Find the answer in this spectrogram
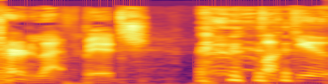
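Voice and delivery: acted demonic voice. Imagining a demon voice giving map directions, in a demon voice. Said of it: "I want the demon's voice to be my Siri".

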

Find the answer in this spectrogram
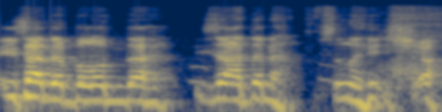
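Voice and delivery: laughing while talking. Discussing a player's name mix-up, cracking up laughing. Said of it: "I'm cracking up".

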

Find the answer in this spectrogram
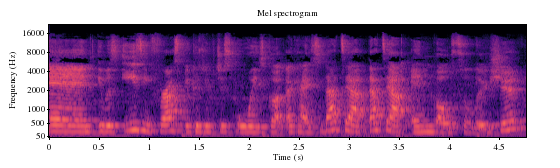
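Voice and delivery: ordinary talk

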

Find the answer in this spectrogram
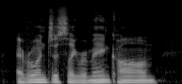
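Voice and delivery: ordinary talk

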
